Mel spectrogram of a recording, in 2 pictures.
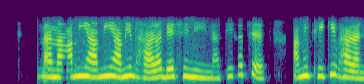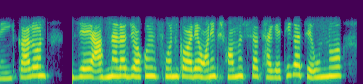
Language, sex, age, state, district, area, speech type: Bengali, female, 30-45, West Bengal, Dakshin Dinajpur, urban, conversation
